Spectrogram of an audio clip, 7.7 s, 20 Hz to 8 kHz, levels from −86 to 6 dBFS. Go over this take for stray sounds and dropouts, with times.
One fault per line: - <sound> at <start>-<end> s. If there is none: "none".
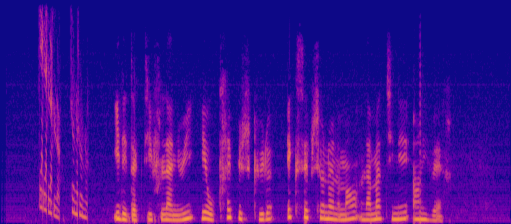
- chirp at 0.6-1.4 s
